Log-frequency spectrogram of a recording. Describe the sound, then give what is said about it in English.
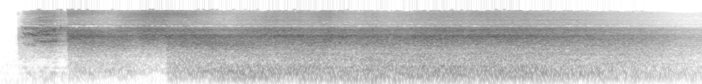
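A sharp puncture at the very start, as a nail is driven through a battery, gives way to a loud, steady, roaring hiss of the battery venting fire, sustained without a break for several seconds and easing slightly at the end. “They drive a nail through. That's the puncture sound in the very beginning.”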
